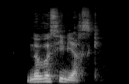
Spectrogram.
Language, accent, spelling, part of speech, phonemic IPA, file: French, France, Novossibirsk, proper noun, /nɔ.vɔ.si.biʁsk/, LL-Q150 (fra)-Novossibirsk.wav
- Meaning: 1. Novosibirsk (an oblast of Russia) 2. Novosibirsk (a city, the administrative center of Novosibirsk Oblast, Russia)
